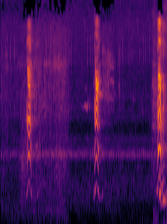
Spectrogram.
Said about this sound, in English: She's really interested in these cheetah noises.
